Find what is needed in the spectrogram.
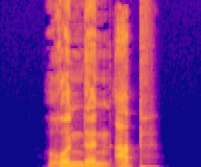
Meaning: inflection of abrunden: 1. first/third-person plural present 2. first/third-person plural subjunctive I
- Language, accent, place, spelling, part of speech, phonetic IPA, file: German, Germany, Berlin, runden ab, verb, [ˌʁʊndn̩ ˈap], De-runden ab.ogg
